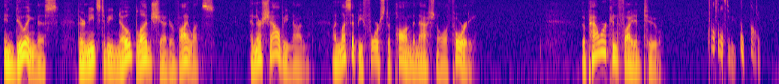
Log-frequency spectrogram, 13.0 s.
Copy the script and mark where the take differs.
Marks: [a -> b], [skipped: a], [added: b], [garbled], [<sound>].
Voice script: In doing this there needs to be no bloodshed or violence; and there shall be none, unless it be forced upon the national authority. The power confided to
In doing this there needs to be no bloodshed or violence; and there shall be none, unless it be forced upon the national authority. The power confided to [chirp]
